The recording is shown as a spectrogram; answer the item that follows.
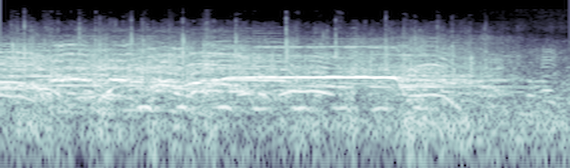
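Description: Several voices of players and spectators shouting and cheering over one another at a football match, with one long held shout in the middle; it eases off near the end.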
